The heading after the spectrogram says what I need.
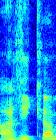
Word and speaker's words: Arika: Ich glaube, Arika wird es ausgesprochen.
